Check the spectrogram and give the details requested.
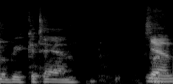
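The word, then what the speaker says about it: Catan: uh pronunciation would be Katan yeah that seems to be the Canadian pronunciation okay like I think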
